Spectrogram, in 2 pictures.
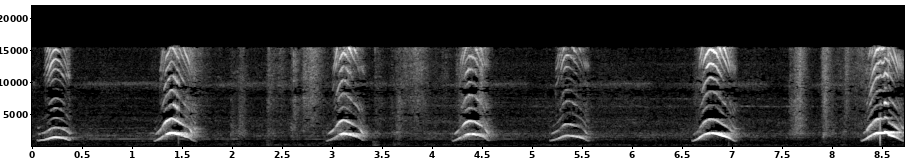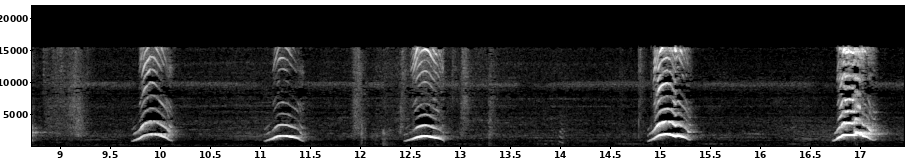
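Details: Newborn kitten calling for its mother: loud, high, arching mews with rich harmonics, each rising then falling, repeated roughly every one to one and a half seconds, about a dozen calls, over a faint low background hum.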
